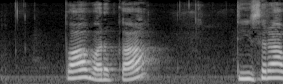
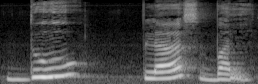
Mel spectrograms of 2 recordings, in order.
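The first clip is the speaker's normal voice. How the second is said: दु and बल drawn out separately, very deliberate; slow dictation; 3 dB louder, much slower than usual. Shown as a demonstration. Teacher dictates the next sandhi example to pupils, slow and deliberate. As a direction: read out दु plus बल slowly, part by part.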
